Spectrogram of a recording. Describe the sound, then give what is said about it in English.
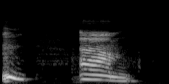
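A fairly loud throat clearing in two parts: a short rough rasp, a brief pause, then a longer voiced 'ahem'-like sound that drops in pitch before stopping. “The name of this podcast is really, really fitting for me, if anybody knows me, because I'm all the time coughing and clearing my throat.”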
